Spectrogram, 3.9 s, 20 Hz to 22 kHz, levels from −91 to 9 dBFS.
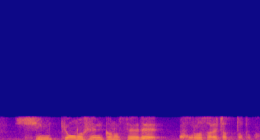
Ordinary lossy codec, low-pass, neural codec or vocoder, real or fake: none; 3.6 kHz; codec, 16 kHz, 6 kbps, DAC; fake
